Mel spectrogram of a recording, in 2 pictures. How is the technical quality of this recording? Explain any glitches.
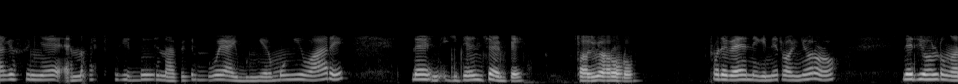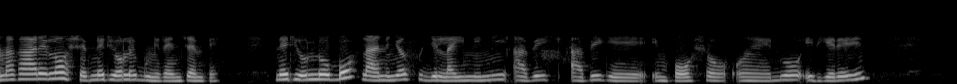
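The recording has two bursts of choppy, robotic-sounding speech, and the whole clip is band-limited to nothing above 4 kHz, which fits a narrowband telephone codec such as G.711.

Repeated packet loss (robotic sound) occurs from 0.68 to 2.11 s and again from 5.79 to 7.05 s. The speech turns stuttering and robotic, with fragments audibly missing. Packets kept arriving late or not at all, and each hole was patched by stretching the preceding sound. Roughly a dozen holes in the first burst cover about 45% of that stretch, the longest 94 ms. About fifteen shorter ones in the second cover 29%, the longest 54 ms.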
